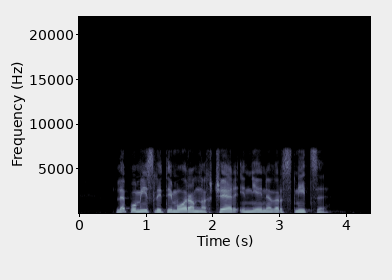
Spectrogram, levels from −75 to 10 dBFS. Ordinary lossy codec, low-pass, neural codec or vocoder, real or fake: none; 7.2 kHz; codec, 16 kHz, 4 kbps, X-Codec, HuBERT features, trained on LibriSpeech; fake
